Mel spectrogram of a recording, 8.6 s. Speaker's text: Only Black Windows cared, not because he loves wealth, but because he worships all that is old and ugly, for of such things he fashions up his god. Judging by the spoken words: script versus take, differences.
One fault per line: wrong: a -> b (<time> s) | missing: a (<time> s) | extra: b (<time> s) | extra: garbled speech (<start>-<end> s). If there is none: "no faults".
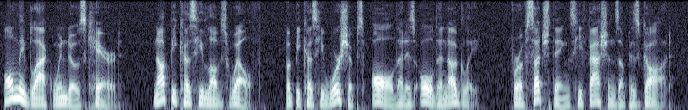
no faults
